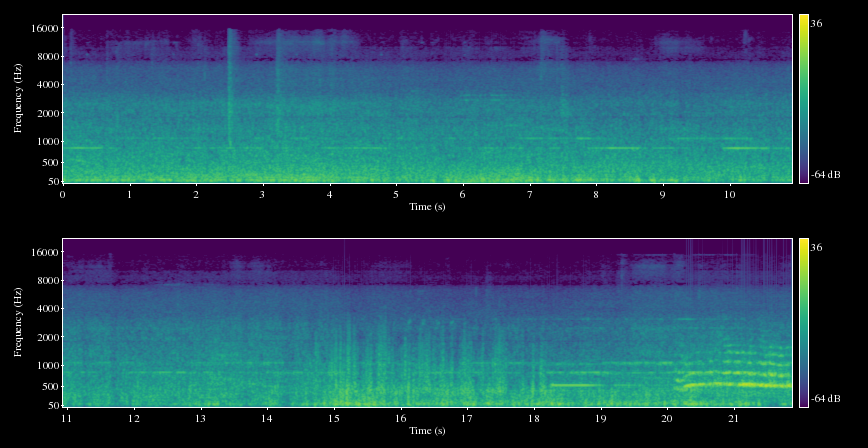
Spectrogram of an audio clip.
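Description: Low, steady rumble of a commuter train running on the railway line out of sight, swelling louder for a couple of seconds about fifteen seconds in.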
